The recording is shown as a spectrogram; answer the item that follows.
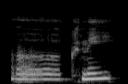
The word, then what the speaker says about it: knee: Knee. Number 10. Yes, but when you pronounce this word, you don't say the first letter K, you just say knee, knee. So here is a silent letter.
